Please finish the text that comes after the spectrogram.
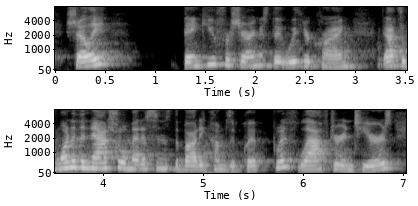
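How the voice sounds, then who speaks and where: A woman who hosts a podcast and does Akashic readings gives an enthusiastic, chatty spiritual reading sprinkled with casual slang. Her voice is mid-range with a darkish tone.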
